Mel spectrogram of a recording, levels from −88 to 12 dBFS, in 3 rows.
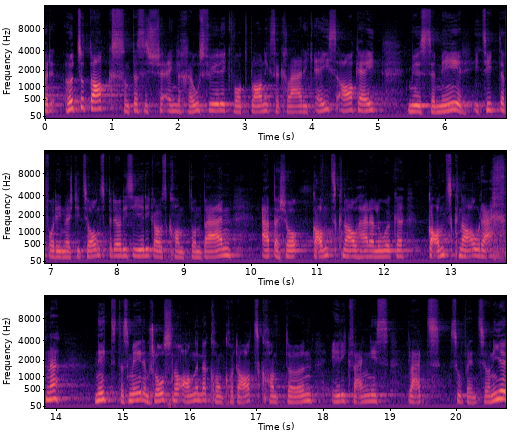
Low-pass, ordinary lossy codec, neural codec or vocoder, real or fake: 14.4 kHz; none; none; real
